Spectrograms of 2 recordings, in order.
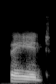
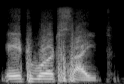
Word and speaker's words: Edward Said: critique and philosopher often you people in uh pronounce it as said no he is from the middle east and his theory is uh called uh orientalism and his name is correctly pronounced as eight word scythe okay so uh the theory generally moves around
